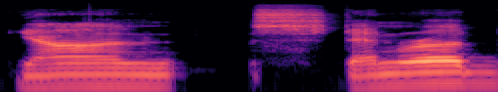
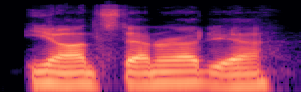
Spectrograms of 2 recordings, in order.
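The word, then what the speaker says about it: Jan Stenerud: Anderson, Nick Lowry, and I always for pronounce his name. It's like Jan Yan Stenrod Sten. Yan Stenrod. Yeah, that's it. Yeah, I always forget.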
